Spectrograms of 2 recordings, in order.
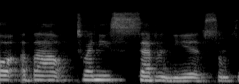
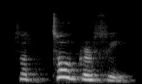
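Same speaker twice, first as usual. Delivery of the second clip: photography with stress on second syllable "tog"; 4 dB louder than usual. Modeling word stress for a class, stress on 'tog' in photography. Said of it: "So it's on the T".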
